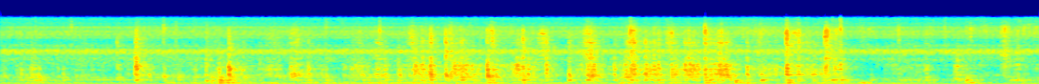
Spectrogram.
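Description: Irregular clicking and scraping from hand work on a ceramic toilet pan, getting busier about four seconds in and easing off near the end, over a faint steady hum.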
